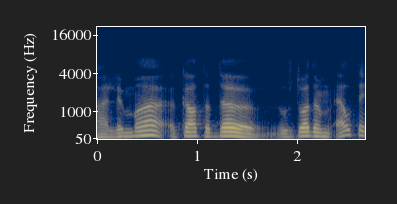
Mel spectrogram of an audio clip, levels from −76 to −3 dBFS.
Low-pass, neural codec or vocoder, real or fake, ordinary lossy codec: 7.2 kHz; codec, 16 kHz, about 1 kbps, DyCAST, with the encoder's durations; fake; AAC, 48 kbps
